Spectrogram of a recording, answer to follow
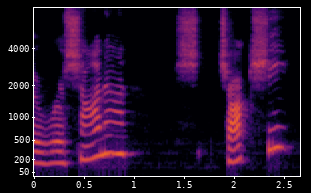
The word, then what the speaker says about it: Roshani Chokshi: And then our next one is The Swan's Daughter, possibly doomed love story by Roshani Chokshi, I think is how it's pronounced.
